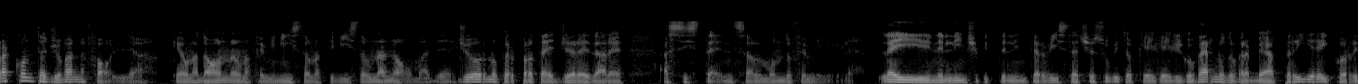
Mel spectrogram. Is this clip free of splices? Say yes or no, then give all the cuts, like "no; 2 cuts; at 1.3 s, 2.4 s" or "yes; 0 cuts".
no; 6 cuts; at 1.6 s, 4.6 s, 6.5 s, 8.7 s, 10.9 s, 11.6 s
